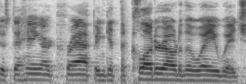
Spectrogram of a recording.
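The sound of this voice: A man speaks at a fairly quick pace over faint background noise.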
